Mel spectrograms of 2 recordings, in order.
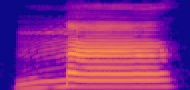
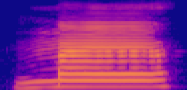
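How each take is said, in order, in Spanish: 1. El tono se mantiene alto y plano todo el tiempo. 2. El tono se mantiene alto y plano todo el tiempo.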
